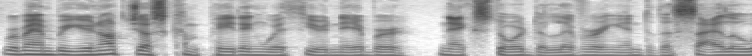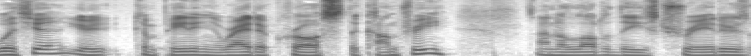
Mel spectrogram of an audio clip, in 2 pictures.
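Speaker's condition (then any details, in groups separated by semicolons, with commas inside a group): No condition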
